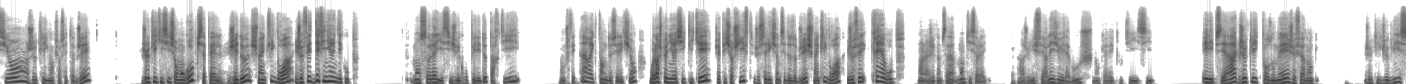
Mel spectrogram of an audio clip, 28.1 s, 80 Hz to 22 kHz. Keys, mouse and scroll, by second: 0.8-1.9 drag, 3.1 shift+click, 5.1 right click, 7.1 click, 8.0 click, 9.2-9.8 drag, 11.2-12.5 drag, 13.5 click, 14.4 shift+click, 17.0 click, 18.2-20.1 drag, 23.4 click, 24.3 middle click, 24.5 middle click, 24.8 scroll up 1, 25.7-27.4 drag.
